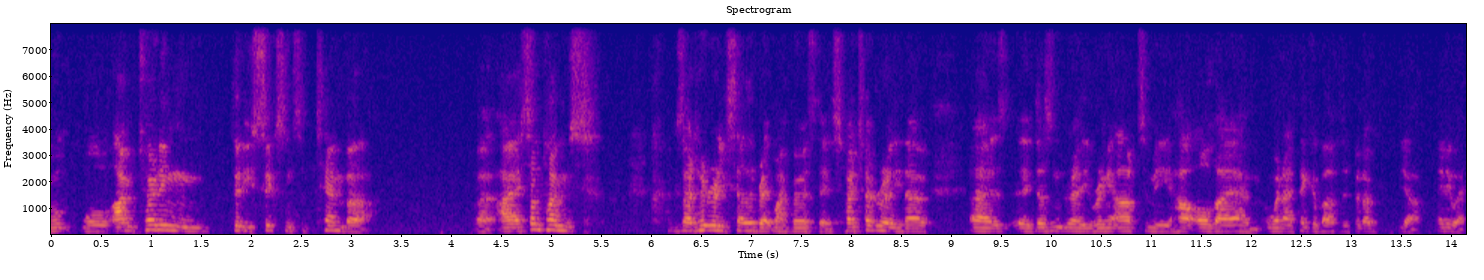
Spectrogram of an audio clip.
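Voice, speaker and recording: A man in a normal speaking voice, fairly high in pitch, at a moderate pace with ordinary pitch variation. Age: 30s. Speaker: philosophy channel host. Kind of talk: casual chat.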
